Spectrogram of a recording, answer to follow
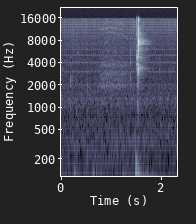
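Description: Quiet room tone, then one sharp tap with a low thump about one and a half seconds in.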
